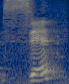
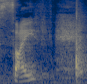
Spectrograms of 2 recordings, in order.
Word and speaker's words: Scythe: scythe by Neil Schusterman I pronounce this as zip and I got a lot of hate for it so I'm just gonna put that it's scythe and basically this book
